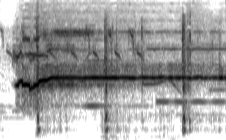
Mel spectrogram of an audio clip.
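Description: A long, steady whistle-like tone that slides up briefly at its start and then holds. Short chirps sound above it, and three sharp knocks come within about two seconds.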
